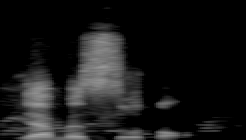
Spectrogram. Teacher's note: Kalau bacaan kita, ya riwayat Hafiz dari jalur Syatibi yang baca mad jaiznya 4 harokat, maka bastoh itu harus dibaca dengan sin. Padahal tulisannya sod kan. Jadi bastoh.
